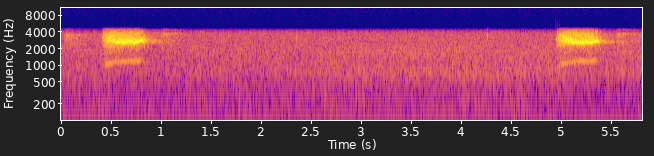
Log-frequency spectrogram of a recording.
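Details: Owl at a campsite gives two brief, rasping, high-pitched screeches roughly four and a half seconds apart over a steady, quiet background hiss.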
